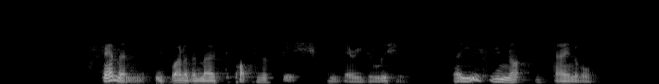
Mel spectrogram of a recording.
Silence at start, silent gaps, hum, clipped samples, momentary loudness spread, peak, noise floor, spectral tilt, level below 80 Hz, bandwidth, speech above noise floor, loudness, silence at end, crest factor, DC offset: 1 s; none; none; under 0.1%; 15 LU; -12 dBFS; under -90 dBFS; -13 dB/octave; -66 dBFS; 2.9 kHz; over 57 dB; -33 LUFS; 0.65 s; 22 dB; under 0.1%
